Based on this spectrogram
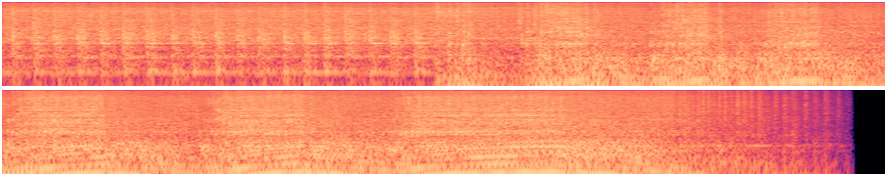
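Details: Jeep YJ after ECU repair, with the previously unplugged ignition coil reconnected. Steady cranking for about three seconds, then catches and settles into an even, smooth run; starts and idles normally.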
